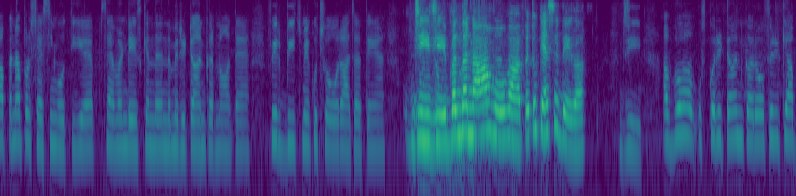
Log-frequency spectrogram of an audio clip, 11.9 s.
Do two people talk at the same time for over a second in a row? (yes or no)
yes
